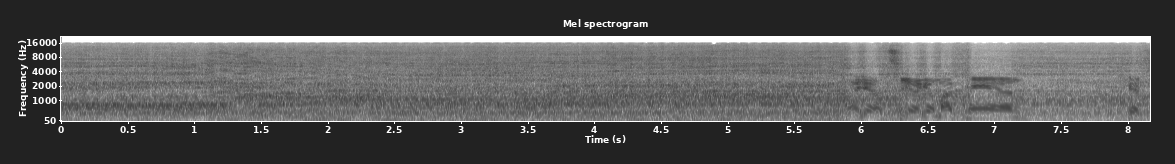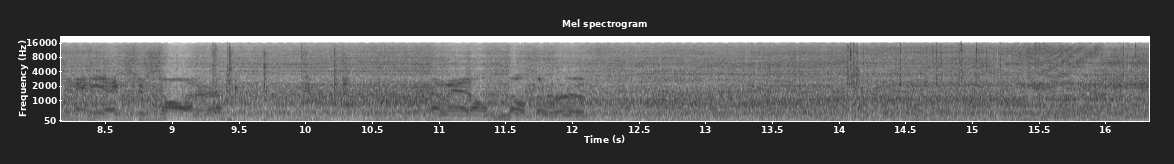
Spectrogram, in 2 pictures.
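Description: An outdoor air conditioning unit hums steadily nearby.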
